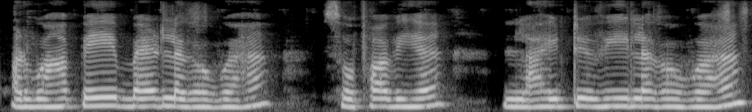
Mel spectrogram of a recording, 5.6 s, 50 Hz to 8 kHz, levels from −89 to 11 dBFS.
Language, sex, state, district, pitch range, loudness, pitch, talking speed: Hindi, female, Bihar, West Champaran, 195-215 Hz, -14 LUFS, 205 Hz, 160 wpm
